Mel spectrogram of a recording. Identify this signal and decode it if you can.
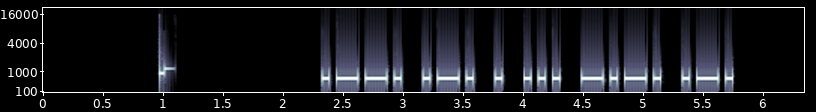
Morse code, heard as a keyed tone, about 20 wpm, 700 Hz. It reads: PRESCR
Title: Build A Word - 6 Letters At A Time - 12-Letter Words - 20wpm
